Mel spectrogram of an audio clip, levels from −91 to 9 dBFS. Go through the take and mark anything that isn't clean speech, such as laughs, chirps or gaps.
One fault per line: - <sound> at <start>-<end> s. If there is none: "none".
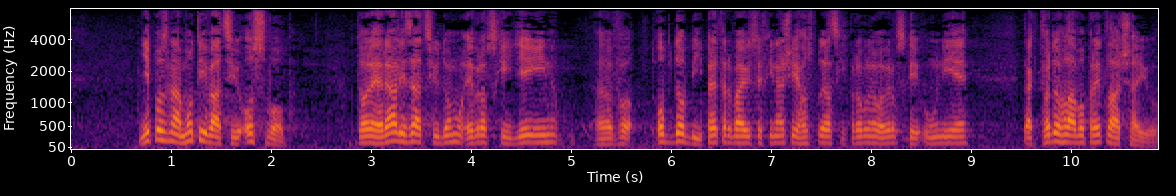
none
